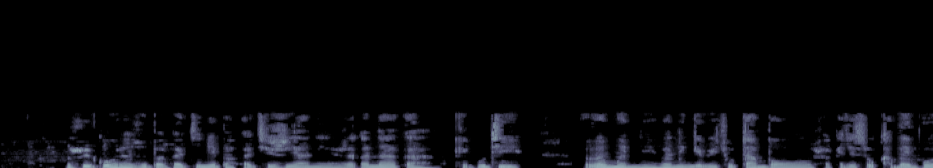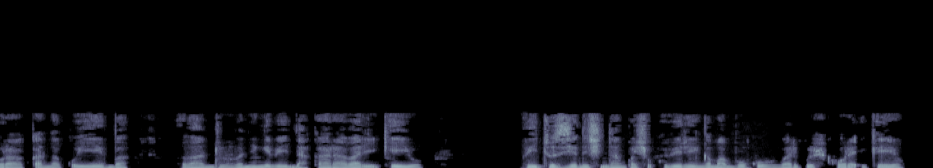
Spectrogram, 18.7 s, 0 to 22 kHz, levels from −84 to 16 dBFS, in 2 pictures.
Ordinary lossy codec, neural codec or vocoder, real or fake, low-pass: MP3, 32 kbps; none; real; 7.2 kHz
